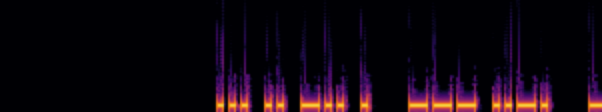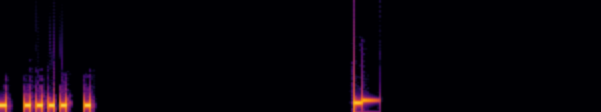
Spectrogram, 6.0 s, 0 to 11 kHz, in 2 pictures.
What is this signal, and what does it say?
Morse code, heard as a keyed tone, about 40 wpm, 700 Hz. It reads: SIDE OF THE
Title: Sets of 3 Words 40wpm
